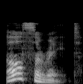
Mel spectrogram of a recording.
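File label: "ulcerate", British English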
